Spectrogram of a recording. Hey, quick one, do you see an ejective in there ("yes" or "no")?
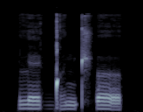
yes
